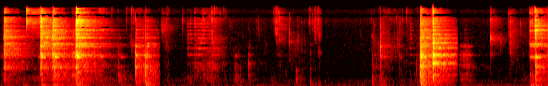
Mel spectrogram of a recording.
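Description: Cutlery and lobster shell knocking and clinking against ceramic plates in a few short clattering bursts. There is a cluster in the first second or so and one about two seconds in, then a quiet stretch, a loud clatter about six seconds in and another near the end.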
